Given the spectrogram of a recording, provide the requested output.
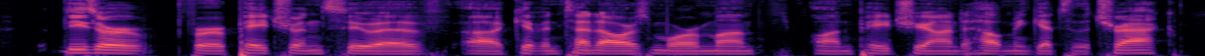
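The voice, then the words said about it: Unusually deep radio-style voice. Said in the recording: “I prefer my voice being this deep, so maybe I can keep it this deep ... This is much more of a radio podcast voice ... before my voice changes back to its normal higher pitched tone.”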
